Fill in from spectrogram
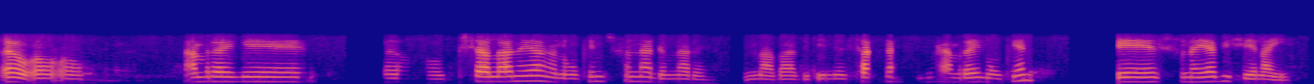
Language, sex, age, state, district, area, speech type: Bodo, female, 45-60, Assam, Kokrajhar, rural, conversation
